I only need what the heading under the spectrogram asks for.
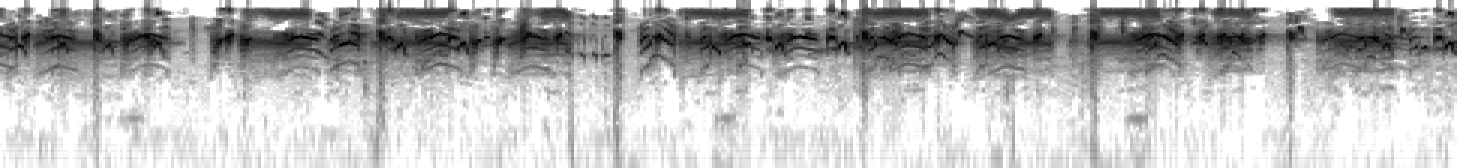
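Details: Several sunbird types calling together as a lure: high, rapid twittering with arched chirps, in a pattern that repeats about every two and a half seconds, punctuated by sharp ticks.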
